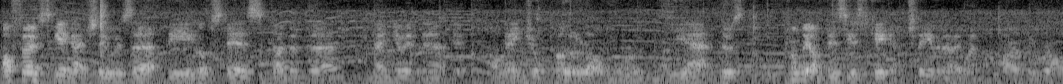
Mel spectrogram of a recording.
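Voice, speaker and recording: A young English man keeps a laid-back, joking tone and swears casually. His voice sits at an ordinary middle pitch and comes from some way off in a reverberant room. Music plays loudly behind him. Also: moderate pace, recorded from a distance. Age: young adult. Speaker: guitarist in a band. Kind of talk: casual interview.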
